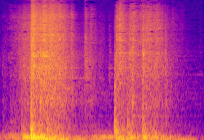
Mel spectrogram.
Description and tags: bang crash
The sound of a shopping cart going up the stairs. (Used in a production of Sideways Stories from Wayside School - a sound that scares the children, but then when we see the shopping cart we realize what it is) Created by recording a shopping cart with some stuff in it going down a step. Loopable.
metal, stairs, shopping-cart, crash, bang-crash, rattle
